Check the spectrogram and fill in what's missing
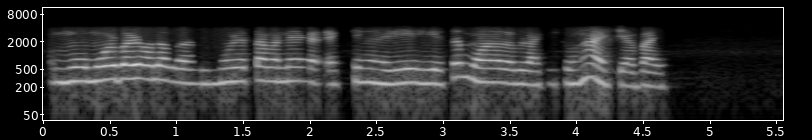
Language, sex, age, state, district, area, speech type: Assamese, female, 30-45, Assam, Morigaon, rural, conversation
